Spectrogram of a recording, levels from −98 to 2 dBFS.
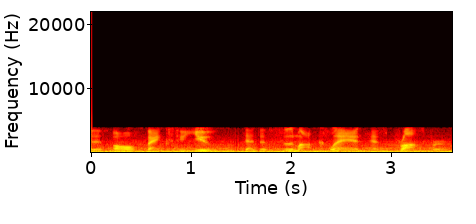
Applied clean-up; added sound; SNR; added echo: none; Boat, Water vehicle; -3 dB; none.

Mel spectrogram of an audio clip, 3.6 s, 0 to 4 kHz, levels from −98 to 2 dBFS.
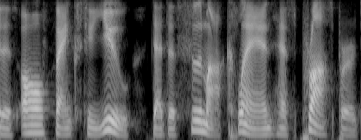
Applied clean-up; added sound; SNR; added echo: none; none; none; none.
